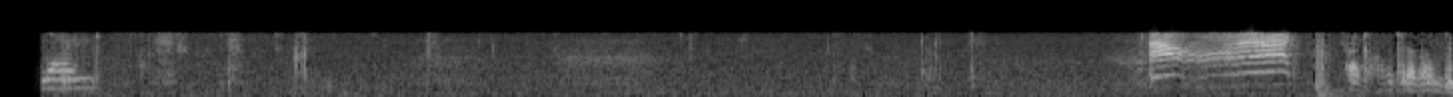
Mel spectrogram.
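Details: Cat making funny noises indoors: after quiet rustling, a loud drawn-out meow with wavering pitch near the end, followed by a shorter rising meow.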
